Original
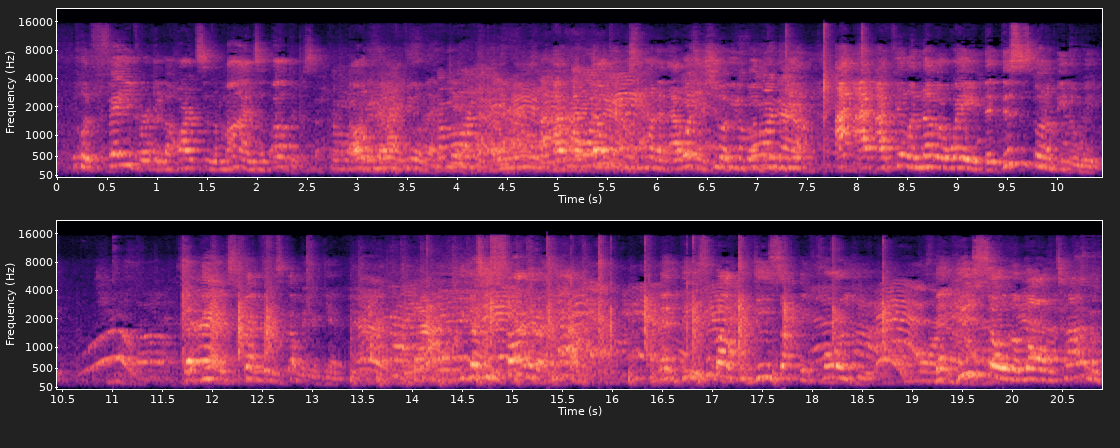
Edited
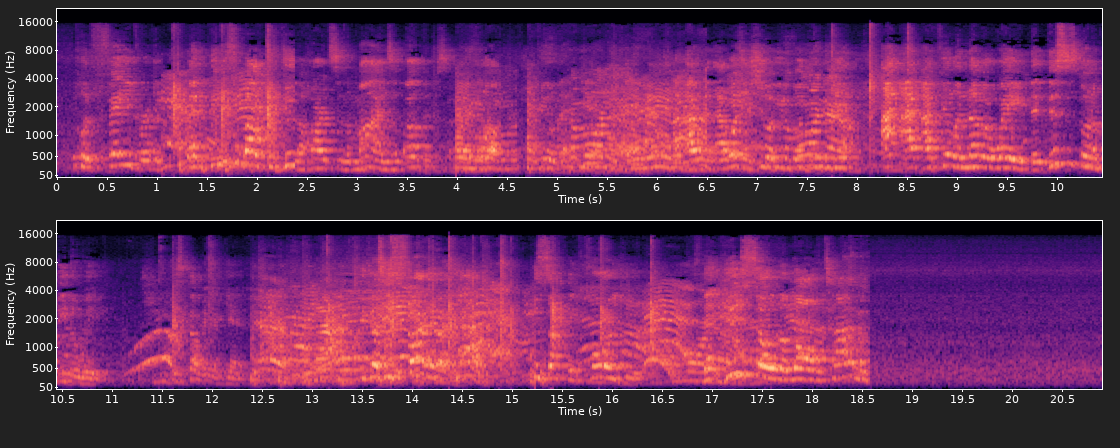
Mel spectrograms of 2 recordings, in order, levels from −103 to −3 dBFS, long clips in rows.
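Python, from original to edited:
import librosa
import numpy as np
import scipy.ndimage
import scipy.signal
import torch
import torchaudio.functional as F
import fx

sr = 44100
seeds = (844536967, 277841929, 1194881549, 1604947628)

y = fx.edit(x, sr, fx.reverse_span(start_s=2.66, length_s=0.71),
    fx.cut(start_s=5.17, length_s=0.87),
    fx.cut(start_s=11.14, length_s=1.45),
    fx.move(start_s=16.22, length_s=1.33, to_s=1.05), tone=tone)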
